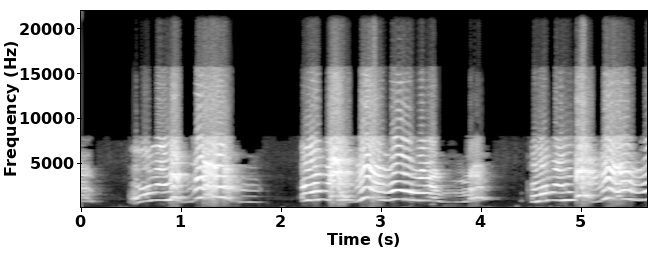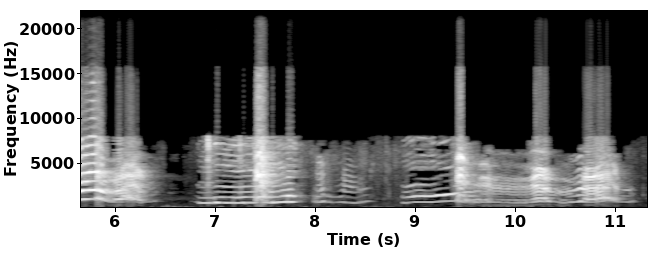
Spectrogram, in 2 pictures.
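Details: Talking pet Chihuahua, Cosmo Kramer, producing an "I love you" in a series of five or six howling, whining bursts roughly every two seconds, each sliding up and down in pitch, with soft human speech in the gaps.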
